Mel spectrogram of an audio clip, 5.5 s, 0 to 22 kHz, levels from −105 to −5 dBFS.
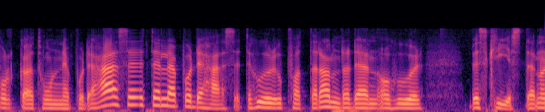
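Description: Right after "är på det här", from 1.32 to 1.41 s, there is a short stall from a late packet. A packet arrived late and the jitter buffer ran dry. The receiver held the last sound for about 75 ms, then carried on from the same point. Nothing is lost. The sound just hangs briefly, with a slight buzz or dip.

At 1.43 to 1.47 s comes a short concealed packet loss. About 60 ms of audio never reached the decoder in time. Only about 18 ms was filled in, so the buffer delay drops by roughly 40 ms. It sounds like a quick smear.

From 1.70 to 2.14 s there is a jitter buffer slow-down. The receiver stretched the audio by 45 ms to rebuild its reserve. It repeated small pitch-sized pieces to do this. Playback runs at about 91% speed with the pitch unchanged. Sounds are drawn out slightly. The whole clip also lacks content above 8 kHz, which fits a wideband call codec such as G.722.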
